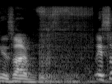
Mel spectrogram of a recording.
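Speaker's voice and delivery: usual speaking voice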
